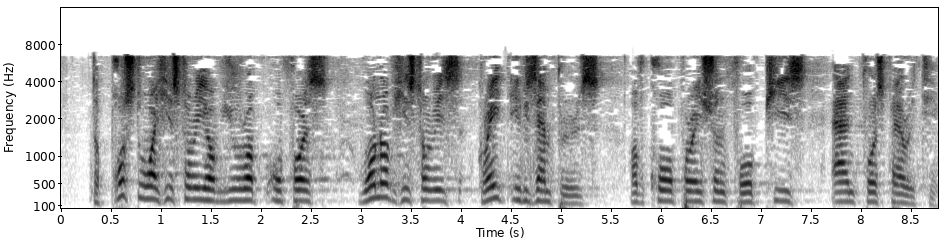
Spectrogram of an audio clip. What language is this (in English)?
English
